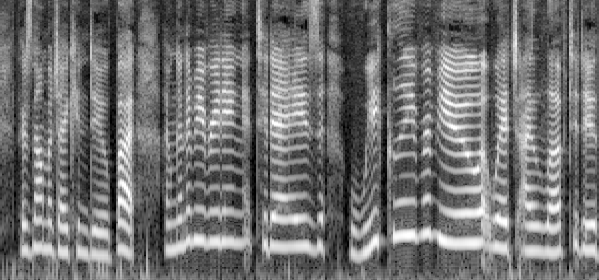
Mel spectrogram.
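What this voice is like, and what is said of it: Shaky, lower-pitched voice. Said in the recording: “my voice is still a little bit shaky ... I still have a little bit of a lower voice ... I don't sound the same”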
